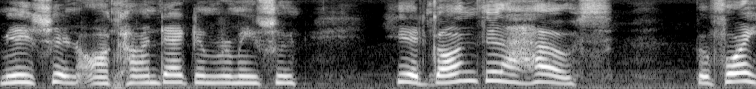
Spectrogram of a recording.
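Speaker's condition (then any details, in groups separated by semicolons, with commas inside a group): Cerebral palsy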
